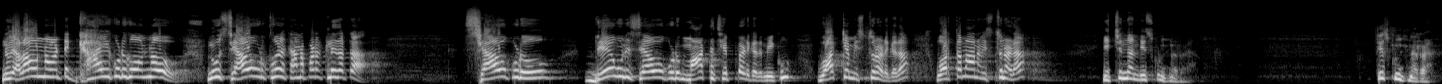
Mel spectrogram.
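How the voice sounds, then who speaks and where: A man's voice: very high voice, sing-song, brisk, long pauses, a bit bright. A man preaching a fiery sermon in Telugu, firing rhetorical questions at the congregation.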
